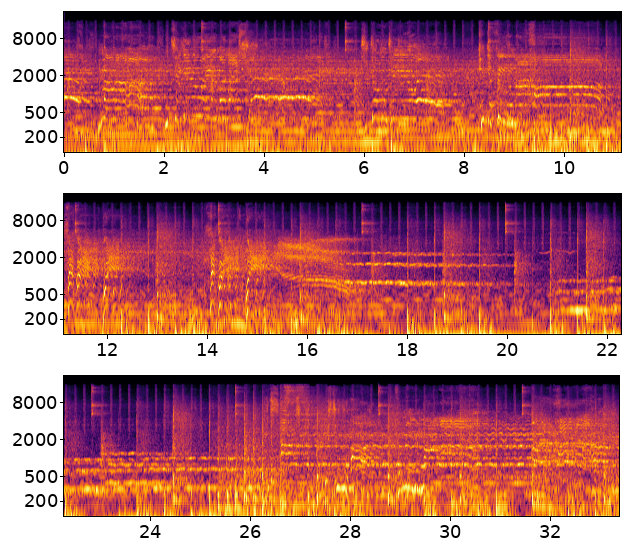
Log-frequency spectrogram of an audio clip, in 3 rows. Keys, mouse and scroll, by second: 6.1-7.3 drag, 7.3-11.0 middle drag, 8.6 Delete, 9.5 Delete, 11.9 click, 12.4 Delete, 14.4 click, 15.0 Delete, 16.3 Delete, 18.5 click, 21.4-24.4 right drag, 24.4-25.6 middle drag, 32.1 click, 32.1-33.3 middle drag, 32.1-33.3 right drag.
